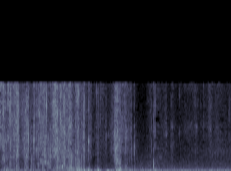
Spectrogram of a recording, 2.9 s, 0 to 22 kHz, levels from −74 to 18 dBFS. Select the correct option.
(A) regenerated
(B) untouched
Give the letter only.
A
